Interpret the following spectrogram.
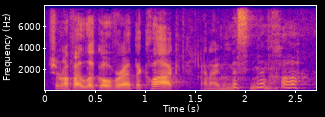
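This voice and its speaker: A rabbi telling a self-deprecating funny story to a school audience, animated and laughing as he goes. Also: on the high side, fast talker, vocal fry, husky, lo-fi sound. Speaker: rabbi giving a talk at a high school. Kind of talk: humorous personal storytelling.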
